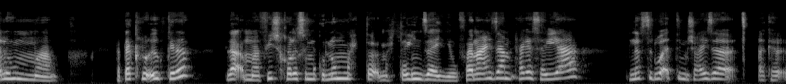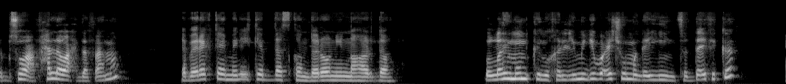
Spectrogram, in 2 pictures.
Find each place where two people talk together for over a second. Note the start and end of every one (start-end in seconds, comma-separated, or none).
none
